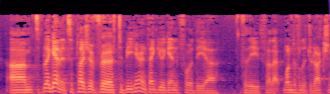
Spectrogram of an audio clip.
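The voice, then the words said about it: Hoarse voice. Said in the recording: “please excuse my rather hoarse voice. I'm getting over a cold from last week.”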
